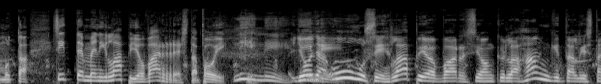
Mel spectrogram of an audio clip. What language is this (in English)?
Finnish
